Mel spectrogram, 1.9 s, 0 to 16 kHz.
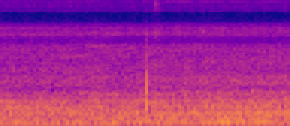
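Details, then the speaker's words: Lada Kalina 1, 8-valve, with LPG: switched from petrol to gas, the revs dip slightly, then hold a steady, even idle around 800–900 rpm with no misses or hunting. A normal idle on LPG. "вот сейчас переключаю на ГАЗ Вот они чуть просели обороты и также где-то 800 Ну 900 в этих пределах"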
